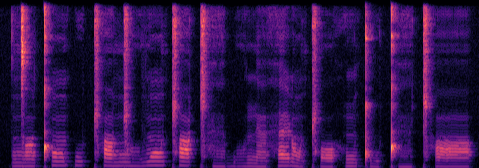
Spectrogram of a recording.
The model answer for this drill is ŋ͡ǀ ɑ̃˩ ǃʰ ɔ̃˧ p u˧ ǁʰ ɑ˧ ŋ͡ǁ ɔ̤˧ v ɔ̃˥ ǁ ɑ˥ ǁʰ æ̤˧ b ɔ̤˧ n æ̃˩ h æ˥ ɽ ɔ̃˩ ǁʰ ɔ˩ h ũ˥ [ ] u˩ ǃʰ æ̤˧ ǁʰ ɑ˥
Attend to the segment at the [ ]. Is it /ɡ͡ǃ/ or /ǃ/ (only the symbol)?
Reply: ǃ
